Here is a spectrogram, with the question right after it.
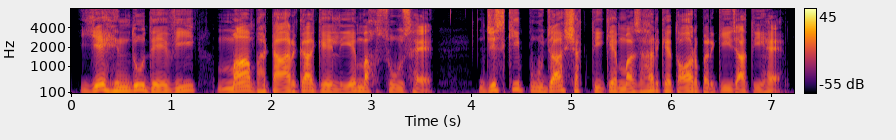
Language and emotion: Urdu, neutral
